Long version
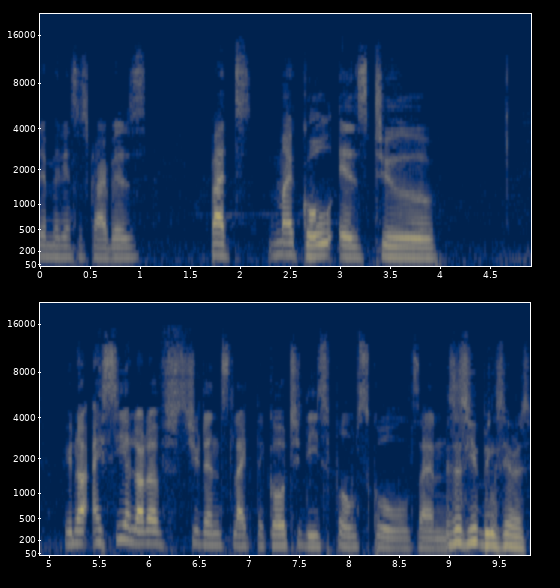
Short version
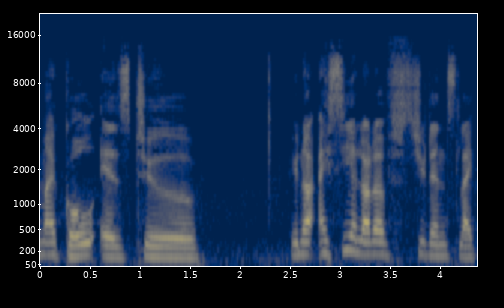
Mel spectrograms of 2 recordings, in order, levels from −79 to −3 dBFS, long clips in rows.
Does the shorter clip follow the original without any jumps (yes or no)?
no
